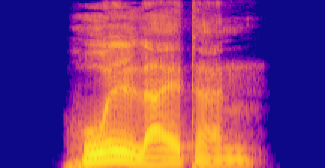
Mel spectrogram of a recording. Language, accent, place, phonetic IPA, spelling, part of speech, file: German, Germany, Berlin, [ˈhoːlˌlaɪ̯tɐn], Hohlleitern, noun, De-Hohlleitern.ogg
- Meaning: dative plural of Hohlleiter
